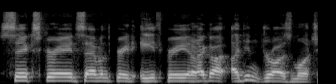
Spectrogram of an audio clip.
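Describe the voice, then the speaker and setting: A man with a Californian accent at a very fast pace against a quiet background. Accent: Californian American. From Southern California. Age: 30s. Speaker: custom auto shop owner and fabricator. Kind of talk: casual interview.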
